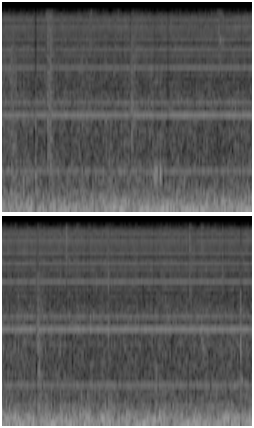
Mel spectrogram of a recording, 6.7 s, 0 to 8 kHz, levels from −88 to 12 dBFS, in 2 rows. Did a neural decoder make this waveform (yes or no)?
no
